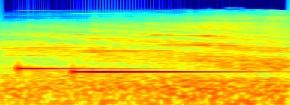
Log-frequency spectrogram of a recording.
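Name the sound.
airplane taking off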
